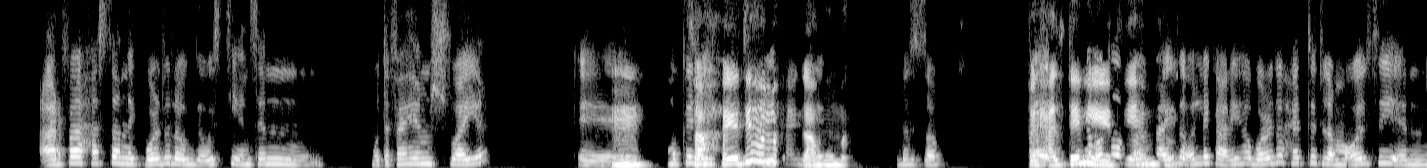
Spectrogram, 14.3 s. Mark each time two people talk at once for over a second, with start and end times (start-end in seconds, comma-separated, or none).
6.1-8.3, 10.3-11.9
